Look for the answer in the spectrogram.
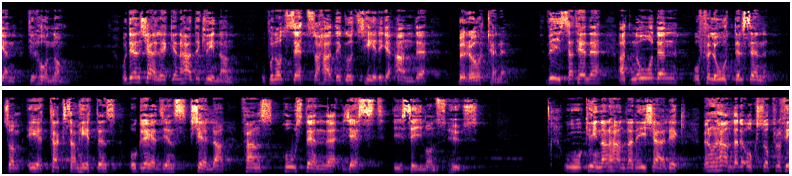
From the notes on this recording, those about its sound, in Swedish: Inspelad i Roseniuskyrkan den 5 mars 2023.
